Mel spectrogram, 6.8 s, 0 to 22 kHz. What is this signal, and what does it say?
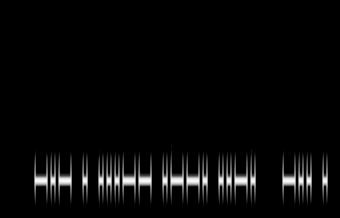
Morse code, heard as a keyed tone, about 15 wpm, 700 Hz. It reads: KE3PF DE
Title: USA Callsign DE Callsign - 5 Characters - 15wpm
